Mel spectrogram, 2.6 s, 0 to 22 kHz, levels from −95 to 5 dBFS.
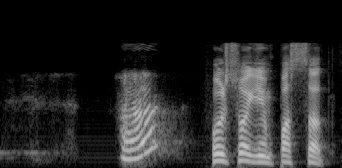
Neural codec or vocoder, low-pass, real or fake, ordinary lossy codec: none; none; real; none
